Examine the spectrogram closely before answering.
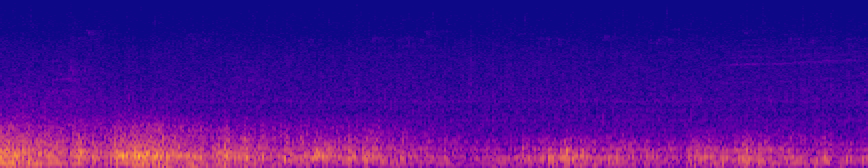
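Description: Thunder rumbling, deep and loudest in the first second and a half, then dying away, with a weaker second roll about halfway through.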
